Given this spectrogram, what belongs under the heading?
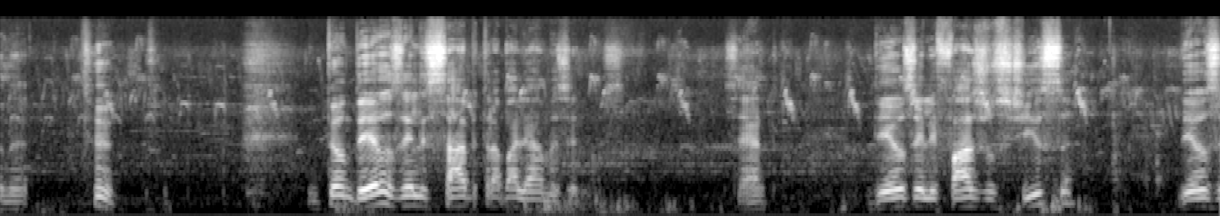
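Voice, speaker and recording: Rambling preacher. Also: male voice, medium pitch, vocal fry, fairly bright tone, slight background noise. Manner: rambling, laughs often, asks 'né?' and 'certo?'. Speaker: preacher giving testimony. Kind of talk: informal preaching testimony.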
